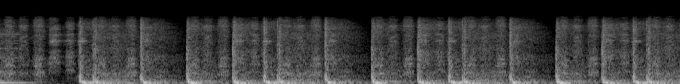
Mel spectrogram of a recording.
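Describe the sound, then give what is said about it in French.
Breathy, panting exhalations pulse steadily in time with a song's beat, loud and rhythmic, forming sharp repeated bursts across the whole stretch with no talking. “qui a cette fameuse respiration qui suit le rythme de la musique, hein. La respiration en question.”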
